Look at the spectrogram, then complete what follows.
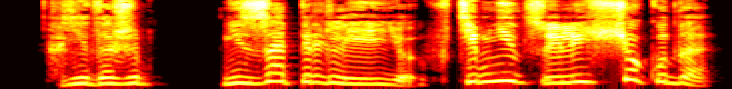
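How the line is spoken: Furious exclamation. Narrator (Russian): воскликнула Агнеса, охваченная яростью

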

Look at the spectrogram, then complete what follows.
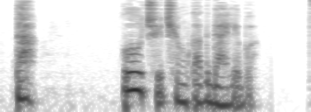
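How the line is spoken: Quiet answer. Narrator (Russian): тихо отвечаю я

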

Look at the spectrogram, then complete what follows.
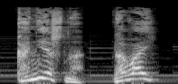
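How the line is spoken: Repeated, then terrible voice. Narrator (Russian): Юрковский повторил, и Дауга ужасным голосом подхватил

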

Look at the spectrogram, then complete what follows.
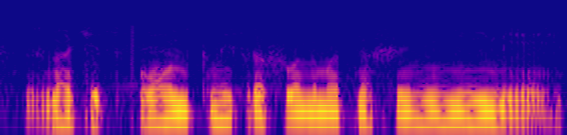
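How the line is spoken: Drawling. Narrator (Russian): протянул Мазур

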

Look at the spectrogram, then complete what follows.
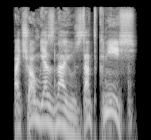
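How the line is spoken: Gruff bark. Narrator (Russian): рявкнул грубый голос

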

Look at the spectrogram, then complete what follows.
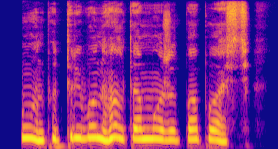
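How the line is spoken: Sobbing. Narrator (Russian): опять разрыдалась она

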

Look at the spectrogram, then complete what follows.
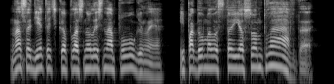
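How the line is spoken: Creepy nasal mocking childish voice. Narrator (Russian): Жутко прогнусавила женщина, издевательски подражая детскому выговору

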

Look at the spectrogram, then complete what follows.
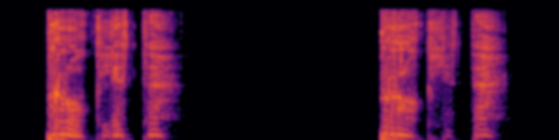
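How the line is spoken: Whisper in a vision. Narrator (Russian): шепот в видении

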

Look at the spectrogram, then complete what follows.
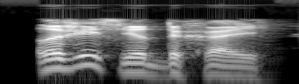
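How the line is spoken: Soft. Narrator (Russian): мягко сказал Репин

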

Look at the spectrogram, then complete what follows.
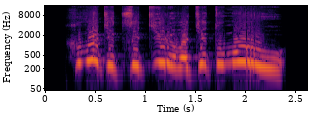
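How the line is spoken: Barked. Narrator (Russian): рявкнул Колон

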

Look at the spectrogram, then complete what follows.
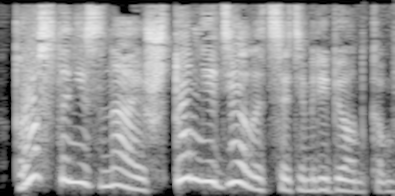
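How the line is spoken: Desperate exclamation. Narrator (Russian): в отчаянии воскликнула мисс Офелия

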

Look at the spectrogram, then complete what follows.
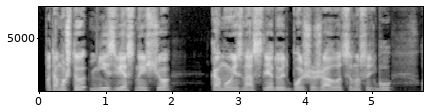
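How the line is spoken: Sad wry chuckle. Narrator (Russian): усмехнулся Борн как-то грустно

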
